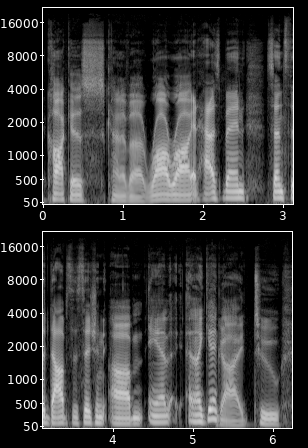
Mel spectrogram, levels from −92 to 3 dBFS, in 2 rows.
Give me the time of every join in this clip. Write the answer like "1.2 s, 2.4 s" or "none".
1.8 s, 3.9 s, 5.3 s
